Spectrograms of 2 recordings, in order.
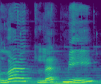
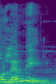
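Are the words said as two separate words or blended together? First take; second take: separate; blended. First: The two words are said fully and separately. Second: The two words are blended into one reduced word. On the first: This is the form found in the dictionary. "It tells you let me" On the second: This is the casual spoken form missing from the dictionary. "but no lemmy"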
